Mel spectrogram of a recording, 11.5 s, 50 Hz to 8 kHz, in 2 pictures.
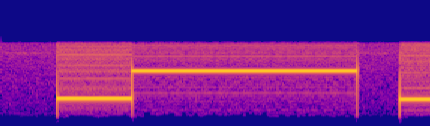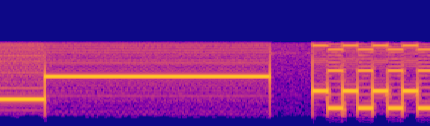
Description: Two-tone page, heard as a one-second tone, then a three-second tone, about 710 then 1430 Hz, about 690 then 1250 Hz, with noise. It is heard from 0.7 to 9.3 s.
